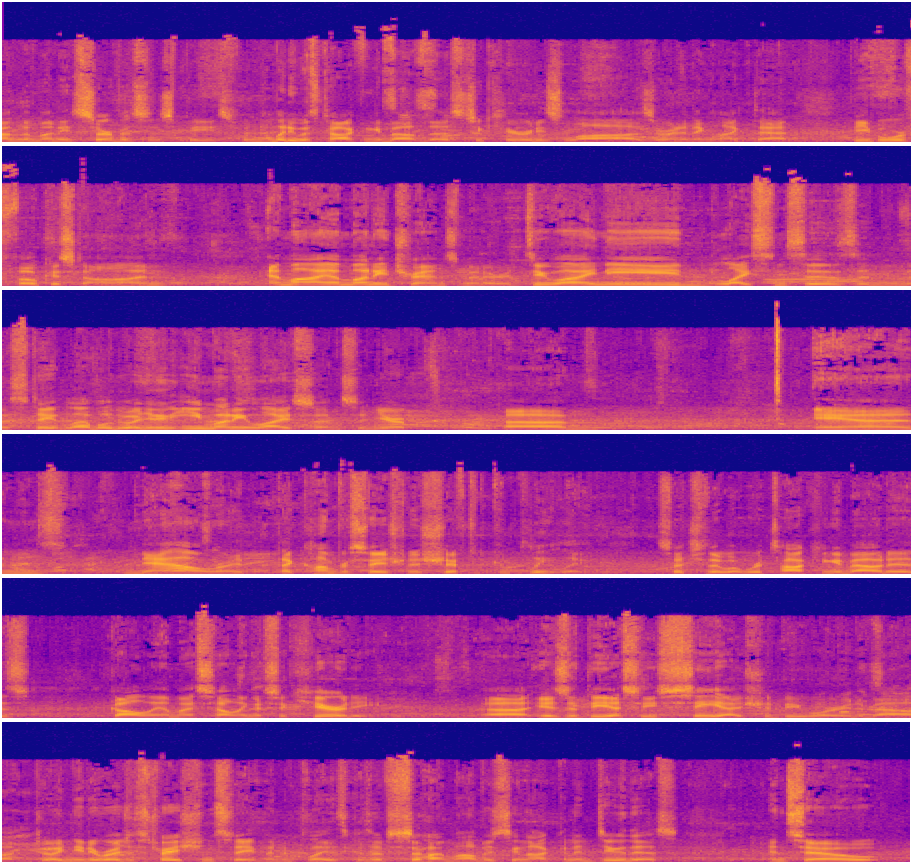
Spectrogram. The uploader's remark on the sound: Live from Money20/20 USA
